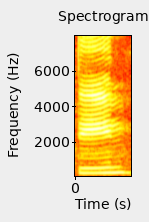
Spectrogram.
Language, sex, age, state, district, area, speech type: Hindi, female, 30-45, Uttar Pradesh, Azamgarh, rural, read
